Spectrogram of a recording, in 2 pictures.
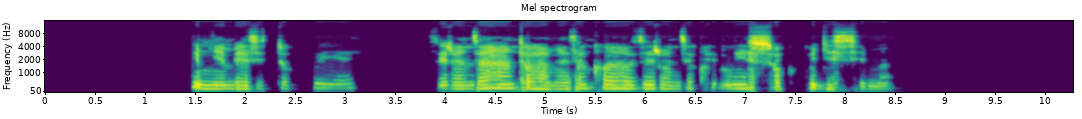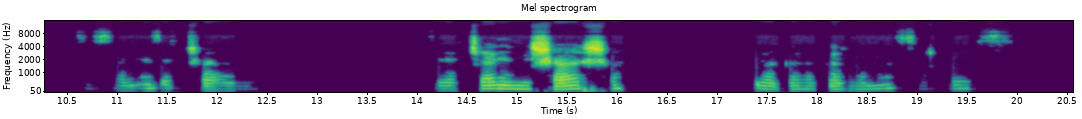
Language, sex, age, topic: Kinyarwanda, female, 36-49, agriculture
